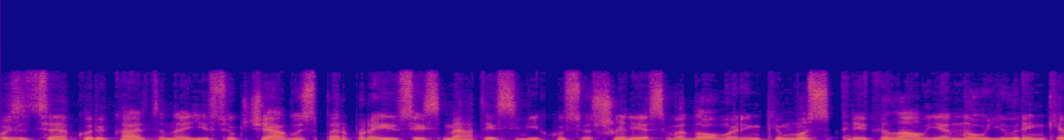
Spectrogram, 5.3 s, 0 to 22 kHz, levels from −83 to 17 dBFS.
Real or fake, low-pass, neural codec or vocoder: fake; 10.8 kHz; codec, 24 kHz, 1.5 kbps, HILCodec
